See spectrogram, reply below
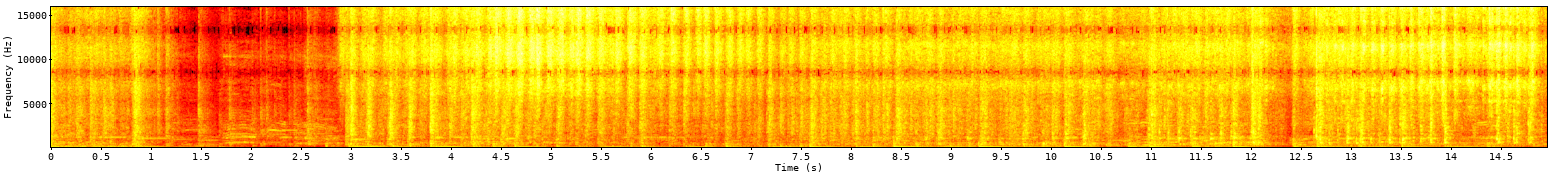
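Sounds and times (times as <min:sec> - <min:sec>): samba drumming: 0:00.0 - 0:14.9.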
